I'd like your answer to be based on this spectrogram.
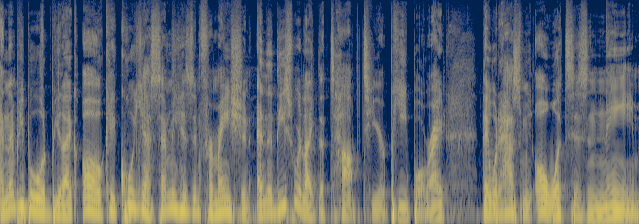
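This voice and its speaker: A man's medium-pitched voice with vocal fry, very wide pitch swings and a dark, mellow tone, delivered at a very fast pace in a very clean, silent recording with a dry, close sound and no echo. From Miami. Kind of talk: casual chat.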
